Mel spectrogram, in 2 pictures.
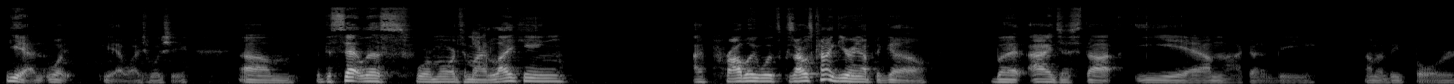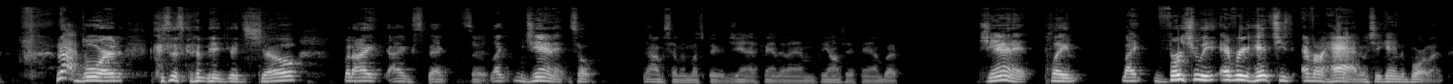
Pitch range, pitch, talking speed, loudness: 100-155 Hz, 125 Hz, 180 wpm, -20 LUFS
